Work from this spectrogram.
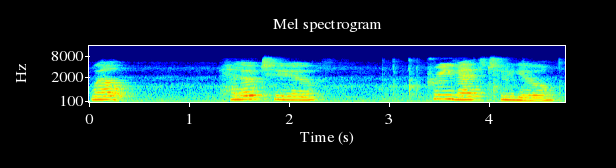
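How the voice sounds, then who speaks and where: Woman in her 30s chatting on a livestream, slow unhurried talk, far from the mic in an echoey room, dull sound. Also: medium pitch, a little mellow, a little hiss or hum. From Central Asia. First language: Uzbek. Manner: reads viewer comments aloud and greets them one by one. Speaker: livestream host. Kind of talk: live-stream chat. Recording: dull, roomy, distant from the mic.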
